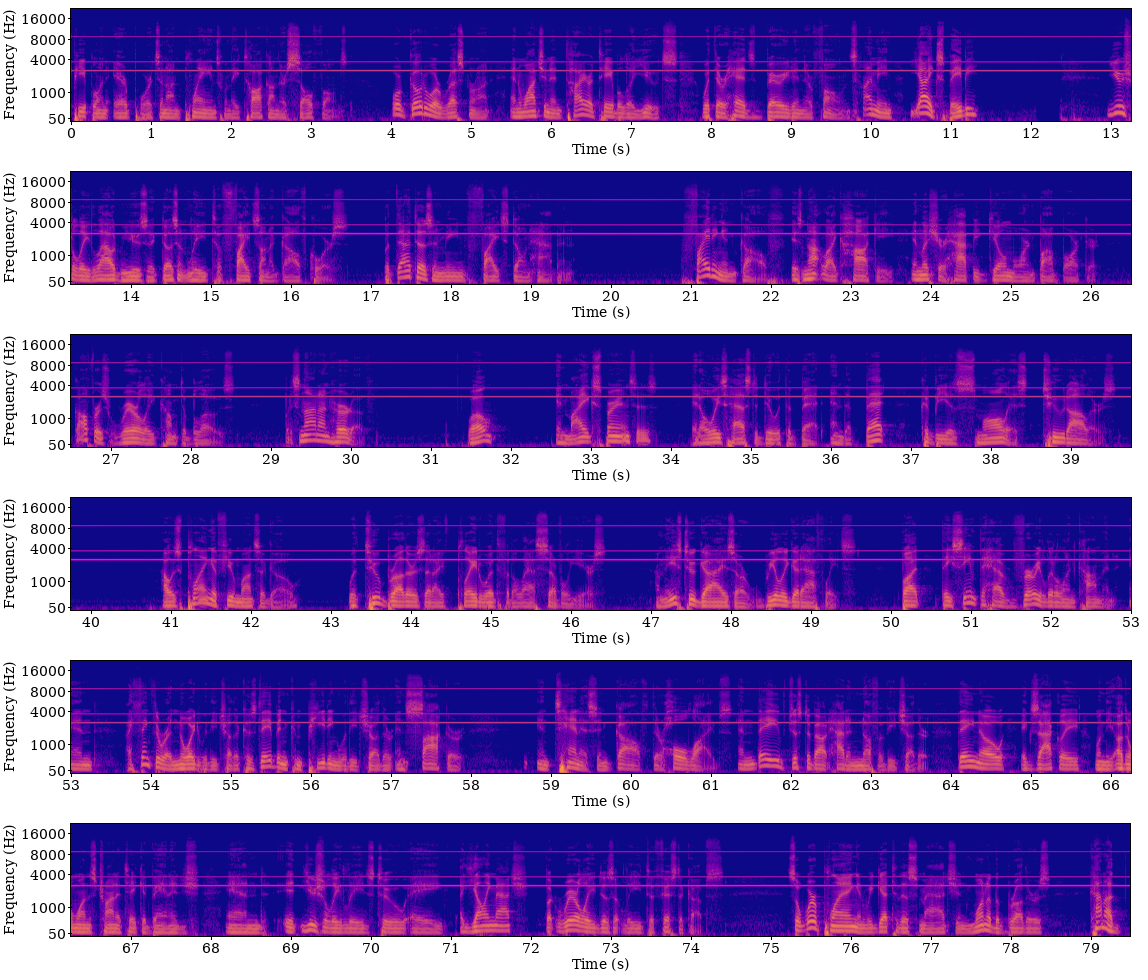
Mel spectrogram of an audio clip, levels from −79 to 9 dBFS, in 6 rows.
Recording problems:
high-pitched whine; loud; throughout; 2.5 kHz, 7 dB below the speech

